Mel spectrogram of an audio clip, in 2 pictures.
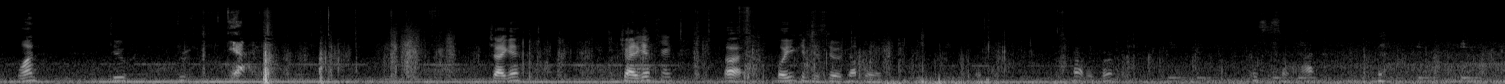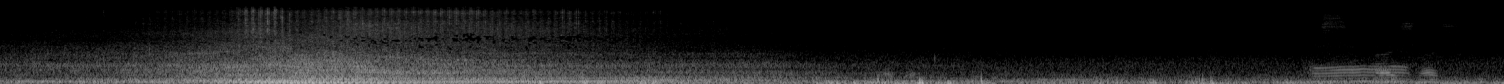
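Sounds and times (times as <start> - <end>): vehicle passing by: 0.0 - 29.6.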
